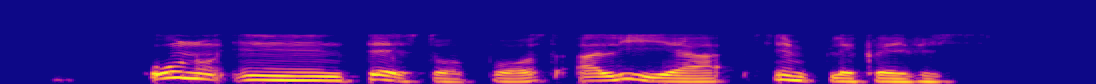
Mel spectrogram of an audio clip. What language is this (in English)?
Esperanto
